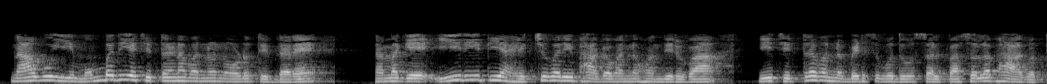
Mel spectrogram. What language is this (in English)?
Kannada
